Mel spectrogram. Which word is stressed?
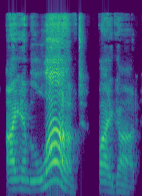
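loved. The stress is on the word loved.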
